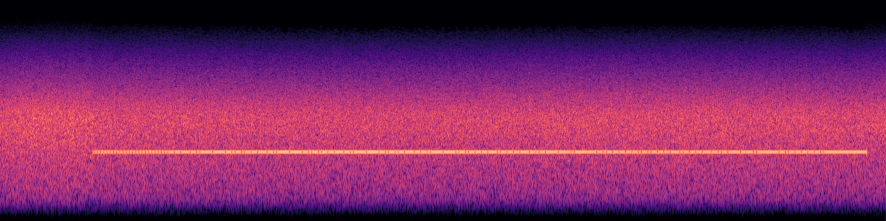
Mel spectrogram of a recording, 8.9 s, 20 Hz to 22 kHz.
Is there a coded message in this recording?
Yes: PSK31 (31.25 baud) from 0.9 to 8.7 s, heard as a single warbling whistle, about 1420 Hz, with radio static.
